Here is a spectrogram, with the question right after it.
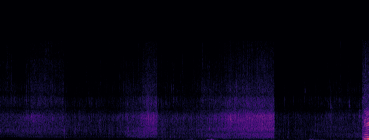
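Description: Pakora snacks fry in hot oil over a medium flame, giving a soft, steady sizzling hiss that swells and drops away in stretches, with a brief low thump midway and a sharp clatter at the very end.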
